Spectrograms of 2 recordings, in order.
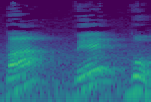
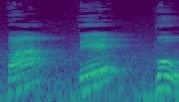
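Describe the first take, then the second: No difference in how they are said.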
